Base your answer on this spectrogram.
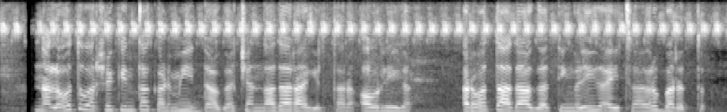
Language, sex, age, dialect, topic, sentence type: Kannada, female, 25-30, Dharwad Kannada, banking, statement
